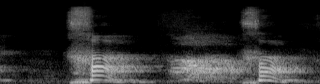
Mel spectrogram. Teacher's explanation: kha ini gesekannya agak kasar dibandingkan ghain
